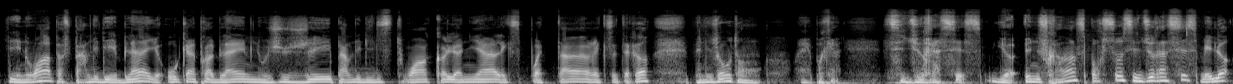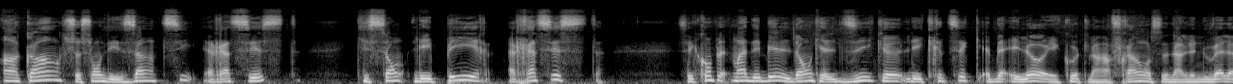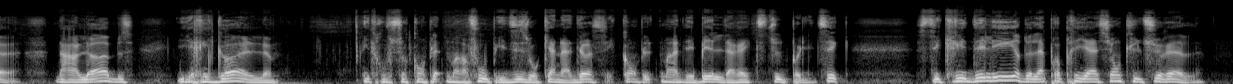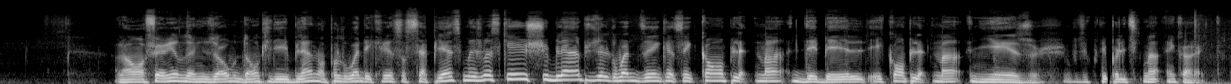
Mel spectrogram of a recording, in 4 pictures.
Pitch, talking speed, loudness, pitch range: 125 Hz, 165 wpm, -16 LUFS, 105-150 Hz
